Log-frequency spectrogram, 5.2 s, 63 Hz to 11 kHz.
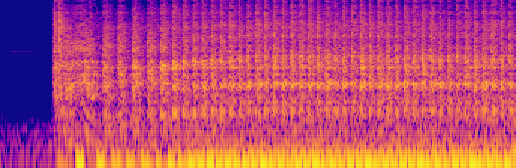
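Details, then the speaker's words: Toyota Supra Mk3 with non-turbo 7M engine newly turbocharged, distributor ignition, factory OBD1 O2 sensor, cranked first to prime turbo oil; quiet, then catches at once into an even, steady idle with no knocks or misses; normal start and idle. "right now what I'll do is I'll just turn over by turning over it's going to fire up the oil pump and that's going to send oil to the turbo and then once I crank it for a little bit then we'll fire it up"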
